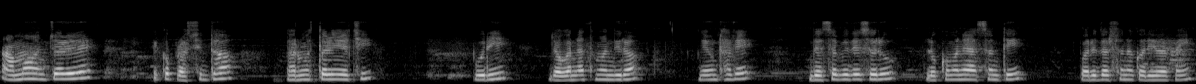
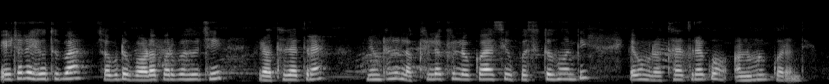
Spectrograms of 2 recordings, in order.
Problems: none marked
